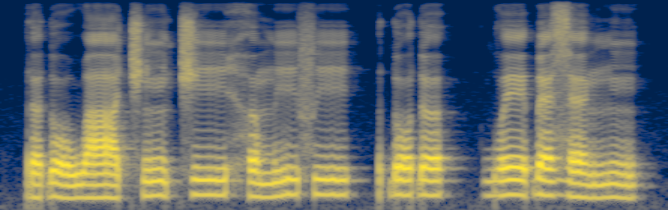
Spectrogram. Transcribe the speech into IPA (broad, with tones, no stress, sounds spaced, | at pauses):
ɾ ə˨ ɗ o˨ w aː˨ t͡ʃ ĩ˧ t͡ʃ iː˧ h ə˨ m iː˦ f iː˦ | ɗ o˦ ɗ ə˦ | ɡʷ eː˦ ɓ ɛ˦ z ɛ˨ ŋ ĩ˨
